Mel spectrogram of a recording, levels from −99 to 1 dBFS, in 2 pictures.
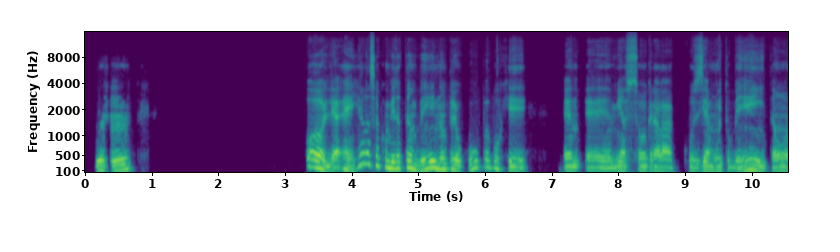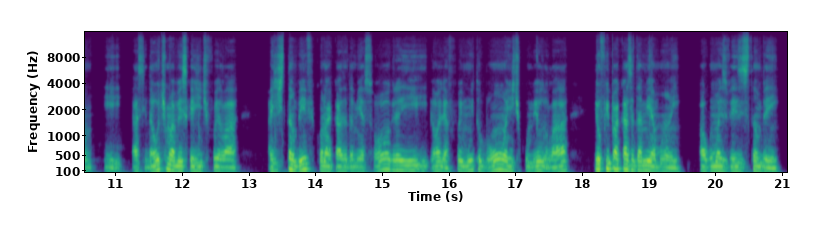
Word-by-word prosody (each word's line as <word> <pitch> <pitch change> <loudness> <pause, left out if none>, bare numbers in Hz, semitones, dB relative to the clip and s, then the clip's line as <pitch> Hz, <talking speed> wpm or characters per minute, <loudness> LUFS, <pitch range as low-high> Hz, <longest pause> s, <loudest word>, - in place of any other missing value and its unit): Uhum. 125 +4 +2 2.6
Olha, 160 - +5
é, 145 -1 +1
em - - -6
relação 255 +1 -1
à - - -12
comida 165 -5 +4
também 160 -1 +4
não 145 -3 +3
preocupa 145 - -2
porque, 145 - -3 0.5
eh 110 +1 +1 0.2
eh, 95 -3 -3
minha 115 +5 -1
sogra, 110 -1 -4
ela 100 -1 -1
cozinha 105 +2 -3
muito 105 0 -6
bem, 115 +8 0
então, 100 -2 -3 0.2
e, - - -8
assim, - - -6
da 110 - -1
última 130 +1 +4
vez 115 0 +3
que - - -8
a 110 - +3
gente 105 +1 -4
foi 105 - -2
lá, 95 -2 0 0.4
a - - -4
gente 100 +1 -4
também 130 -1 +5
ficou 140 -5 -4
na 110 -2 +3
casa 100 -1 -1
da 100 - -4
minha 100 0 -5
sogra, 125 +3 0
e 120 -1 0
e - - -13
olha, 110 -3 0
foi 100 +8 -3
muito 120 +2 -1
bom, 120 +5 +2
a - - +2
gente 105 -1 -4
comeu 110 +3 -2
lá. 105 +5 +1 0.4
Eu 130 - +7
fui 155 - +3
pra 145 -2 +5
casa 135 -3 +3
da 120 -1 +1
minha 120 -3 +5
mãe 95 -3 -3 0.2
algumas 105 +1 +1
vezes 100 0 -4
também 100 -7 0
115 Hz, 170 wpm, -24 LUFS, 100-135 Hz, 2.6 s, Eu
